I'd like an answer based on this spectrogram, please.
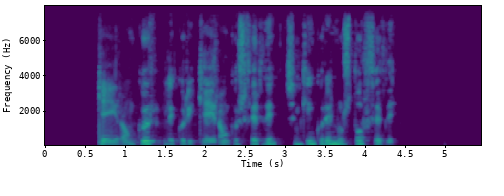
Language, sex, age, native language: Icelandic, male, 40-49, Icelandic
